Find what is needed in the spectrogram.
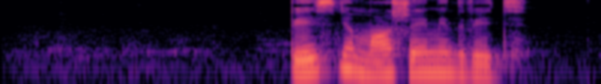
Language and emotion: Russian, neutral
